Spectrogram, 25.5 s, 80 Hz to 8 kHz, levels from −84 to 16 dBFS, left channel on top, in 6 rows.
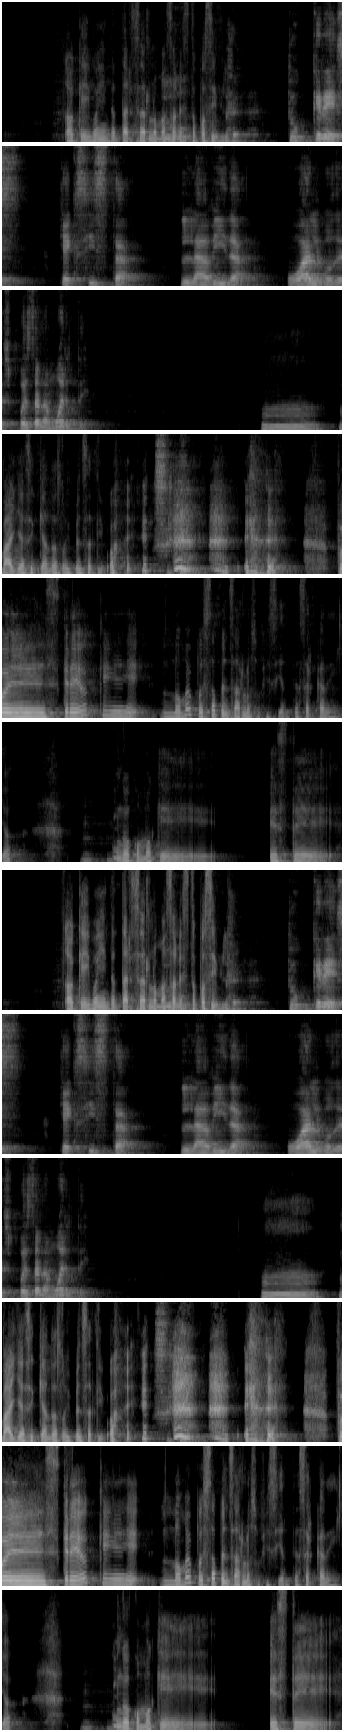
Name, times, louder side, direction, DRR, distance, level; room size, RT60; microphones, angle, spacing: voice 1, 0.8-2.9 11.7-12.5 12.7-14.6 14.9-18.7 19.0-21.4 21.7-22.0 22.6-23.8 24.6-25.3, right 4 dB, 85° right, 14 dB, 0.8 m, -30 dB
voice 2, 2.0-2.3 2.8-3.0 3.6-4.4 5.0-5.8 6.5-7.3 7.8-9.4 14.7-15.0 22.2-22.8, equal, 5° left, 4 dB, 1.8 m, -35 dB
26.0 x 15.5 x 3.5 m, 0.74 s
head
